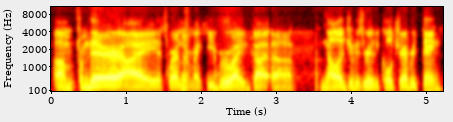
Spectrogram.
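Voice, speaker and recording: A man's voice: sits low, brisk, no echo, muffled recording. A young American man answering interview questions in an earnest, rambling way, with many ums and uhs. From United States. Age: young adult. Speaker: interviewee, soldier.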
